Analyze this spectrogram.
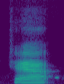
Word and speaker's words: Chaffee: Julie says long A in Chaffee. Chaffee. Long A. So it'll be Chaffee.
